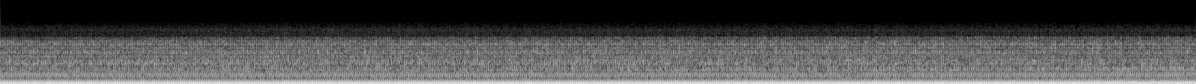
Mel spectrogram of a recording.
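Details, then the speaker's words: Ford Focus XR5 Turbo after a misfire repair with new coil packs and RS spark plugs, codes cleared: deep, steady idle with an even low thrum and no skips or stumbles; normal idle. "Sounds much much better. Woo! Yeah, baby. That's what I've been waiting for."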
